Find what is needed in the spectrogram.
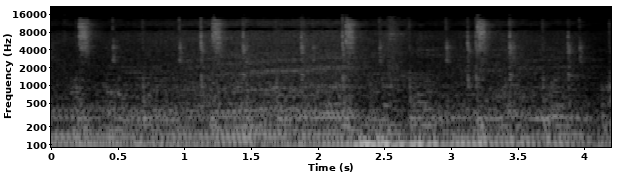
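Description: Music with a heavy, sustained bass line and sparse percussion, swelling in loudness a little past the middle.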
